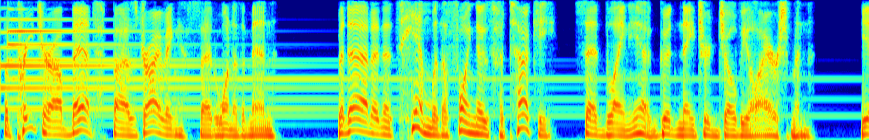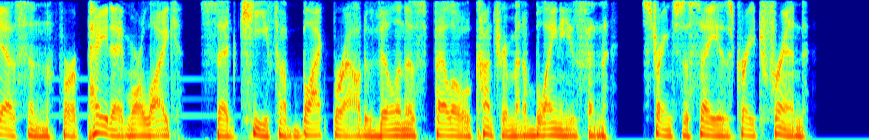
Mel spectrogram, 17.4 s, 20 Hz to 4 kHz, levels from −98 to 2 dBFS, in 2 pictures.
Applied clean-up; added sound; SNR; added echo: none; Doorbell; 14 dB; none.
